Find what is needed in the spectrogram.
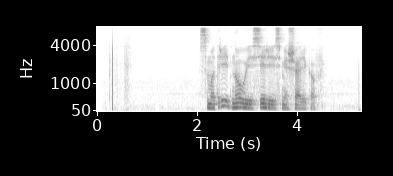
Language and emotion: Russian, neutral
